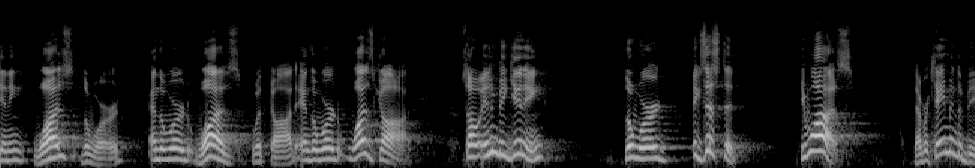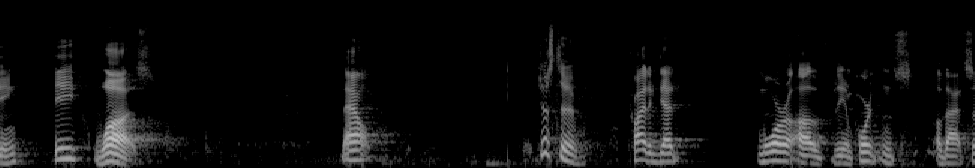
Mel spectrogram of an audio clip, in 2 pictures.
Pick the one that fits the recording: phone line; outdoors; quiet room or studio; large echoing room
large echoing room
